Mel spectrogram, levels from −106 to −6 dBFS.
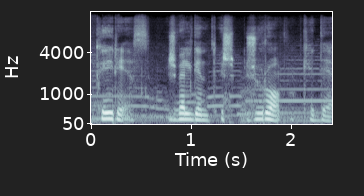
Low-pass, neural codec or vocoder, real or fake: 14.4 kHz; autoencoder, 48 kHz, 128 numbers a frame, DAC-VAE, trained on Japanese speech; fake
